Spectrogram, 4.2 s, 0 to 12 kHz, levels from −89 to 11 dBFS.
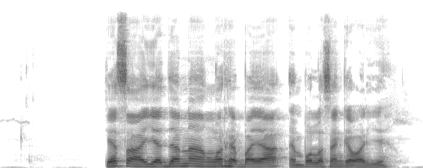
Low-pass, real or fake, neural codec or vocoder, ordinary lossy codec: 10.8 kHz; real; none; none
